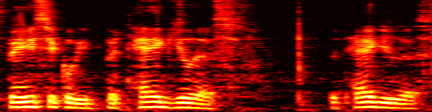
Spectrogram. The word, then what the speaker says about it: Betelgeuse: basically but AG euless the tag euless that's how you say it the tag list not be don't beetlejuice that's Hollywood spoof booth poof poop telling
